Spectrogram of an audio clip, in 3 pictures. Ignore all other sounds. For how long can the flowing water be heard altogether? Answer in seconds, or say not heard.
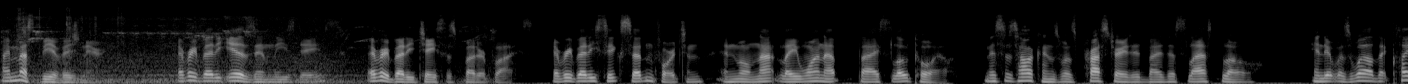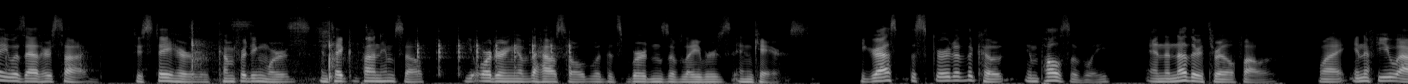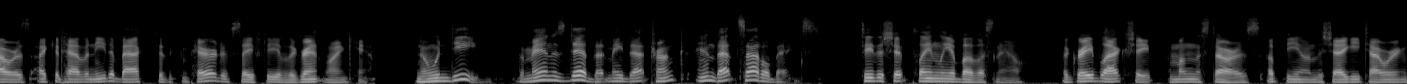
not heard.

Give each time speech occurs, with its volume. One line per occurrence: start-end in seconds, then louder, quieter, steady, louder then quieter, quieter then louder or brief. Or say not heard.
0.0-1.1 brief
1.8-42.2 steady.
